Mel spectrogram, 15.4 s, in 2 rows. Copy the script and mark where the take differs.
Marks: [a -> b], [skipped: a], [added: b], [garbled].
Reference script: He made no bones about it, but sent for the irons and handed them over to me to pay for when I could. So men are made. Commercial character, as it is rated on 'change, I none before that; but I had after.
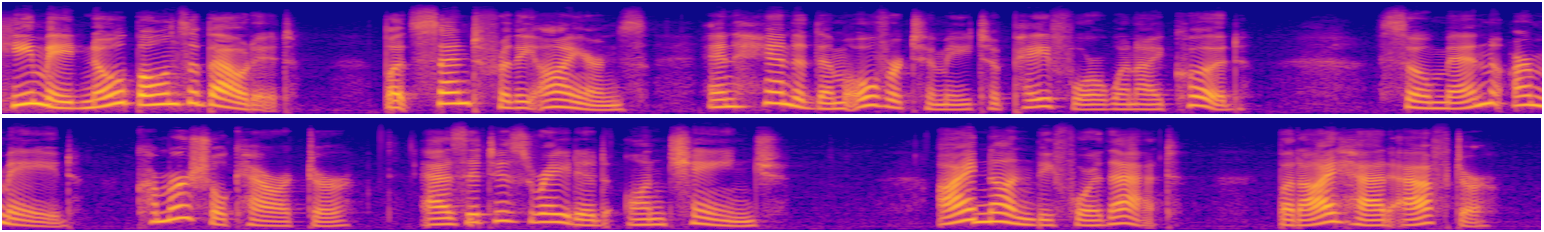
He made no bones about it, but sent for the irons and handed them over to me to pay for when I could. So men are made. Commercial character, as it is rated on 'change, I none before that; but I had after.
